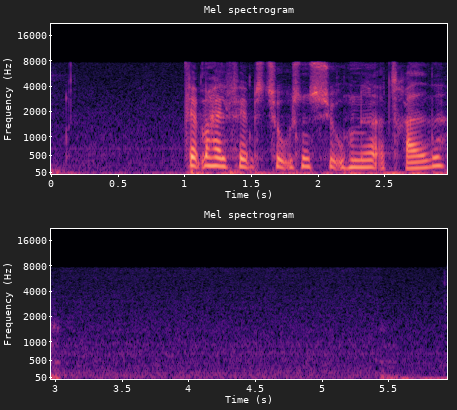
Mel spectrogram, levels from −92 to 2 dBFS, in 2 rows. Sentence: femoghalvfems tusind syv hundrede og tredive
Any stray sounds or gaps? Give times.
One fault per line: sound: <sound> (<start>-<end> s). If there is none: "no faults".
no faults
